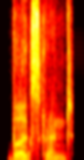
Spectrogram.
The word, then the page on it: bergschrund: Indian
